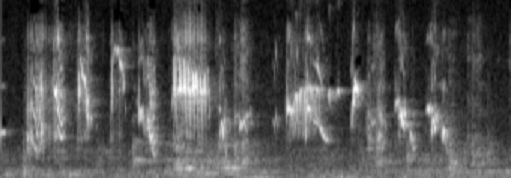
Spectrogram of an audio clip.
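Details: A Red Crossbill (Loxia curvirostra) gives a quick run of high, chirping and twittering notes, about three or four a second, with a few brief buzzy phrases mixed in.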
